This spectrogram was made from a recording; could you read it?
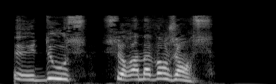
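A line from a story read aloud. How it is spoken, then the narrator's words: Roared toward the sea. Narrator (French): rugit-il vers la mer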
